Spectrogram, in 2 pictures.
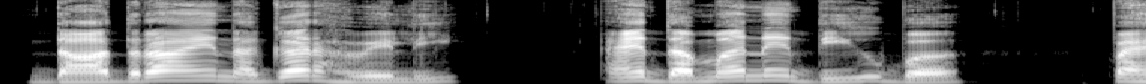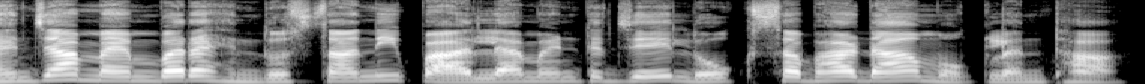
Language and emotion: Sindhi, neutral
